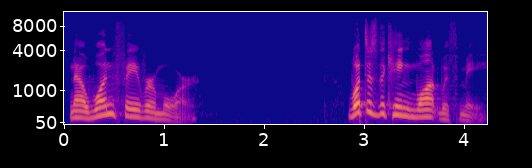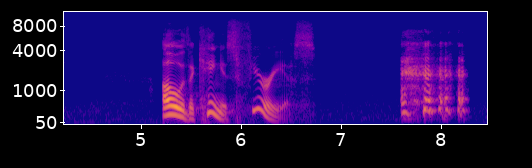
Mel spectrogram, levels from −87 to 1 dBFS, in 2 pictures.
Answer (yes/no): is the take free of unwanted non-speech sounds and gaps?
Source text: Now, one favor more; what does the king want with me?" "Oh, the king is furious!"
no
